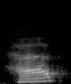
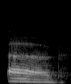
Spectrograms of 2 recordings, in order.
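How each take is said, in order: First: It is said with a British accent. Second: It is said with an American accent. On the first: "in British English" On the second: "then American English"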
